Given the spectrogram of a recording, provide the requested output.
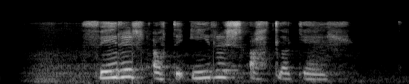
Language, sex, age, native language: Icelandic, female, 10, Icelandic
